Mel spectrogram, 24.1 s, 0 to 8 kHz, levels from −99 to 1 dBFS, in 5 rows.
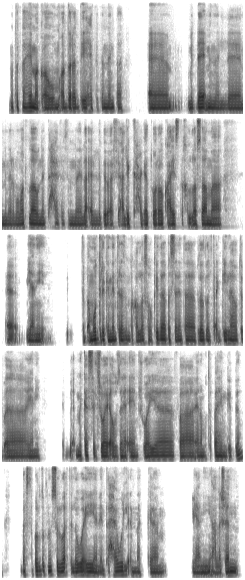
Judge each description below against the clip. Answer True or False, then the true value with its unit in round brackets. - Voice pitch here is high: False (90 Hz)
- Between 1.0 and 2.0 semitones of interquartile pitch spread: True (1.7 semitones)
